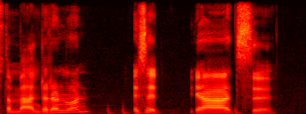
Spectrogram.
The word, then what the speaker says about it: 鸭子: Is it Yazi? 鸭子 Is pronounced with a first tone.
